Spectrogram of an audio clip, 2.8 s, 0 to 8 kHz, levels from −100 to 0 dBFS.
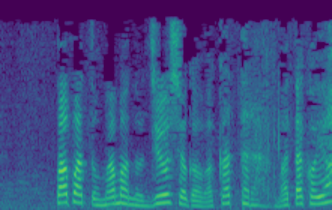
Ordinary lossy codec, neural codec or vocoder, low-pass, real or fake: MP3, 32 kbps; none; 7.2 kHz; real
